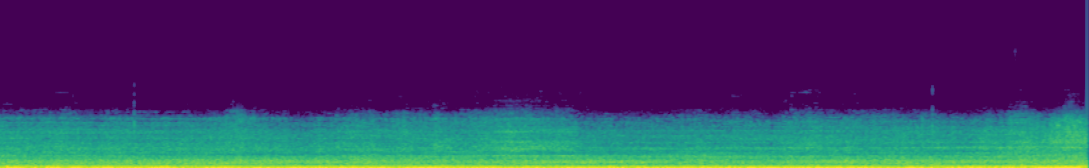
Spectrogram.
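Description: Double-stack intermodal freight train rolling past, a steady rumble of its wheels and container cars on the rails.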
